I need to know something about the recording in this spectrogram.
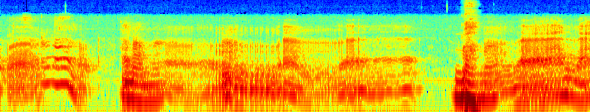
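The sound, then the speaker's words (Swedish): A small terrier growls and snarls continuously, rising into louder grumbling bursts with brief pauses, a rough, throaty sound filling the whole stretch. “Vilken jävla hund. En liten jäkla terrier eller vad det är.”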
